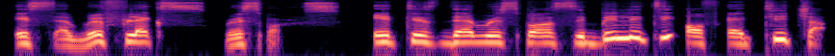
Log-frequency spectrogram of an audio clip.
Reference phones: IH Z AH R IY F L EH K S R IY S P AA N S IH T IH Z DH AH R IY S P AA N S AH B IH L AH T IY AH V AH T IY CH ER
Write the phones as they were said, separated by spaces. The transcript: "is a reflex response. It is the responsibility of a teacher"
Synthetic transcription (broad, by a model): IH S AH R IY F L EH K S R IY S P AA N S IH T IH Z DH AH R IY S P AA N S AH B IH L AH T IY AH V AH T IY CH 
